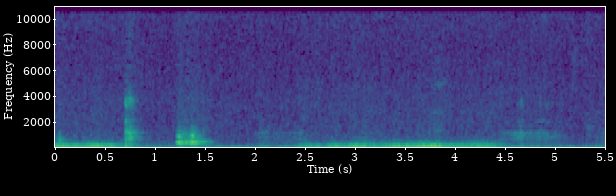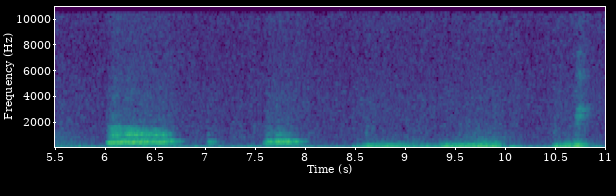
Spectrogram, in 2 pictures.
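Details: Bengal cat Sid, scared by a newly arrived bride, keeps up low throaty growls broken by a louder, higher wailing yowl midway, with short sharp sounds in between indoors.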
